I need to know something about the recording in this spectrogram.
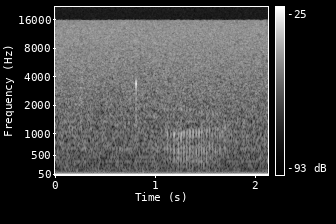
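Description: Room tone: a steady hiss with a low hum underneath, the recording microphone's background noise, with nothing else distinct.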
